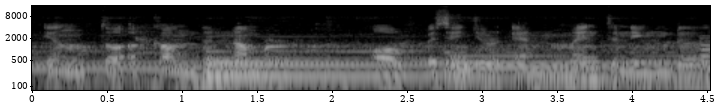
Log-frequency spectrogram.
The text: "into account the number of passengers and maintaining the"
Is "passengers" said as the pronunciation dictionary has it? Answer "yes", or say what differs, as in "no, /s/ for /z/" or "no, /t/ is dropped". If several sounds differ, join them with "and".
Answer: no, /z/ is dropped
